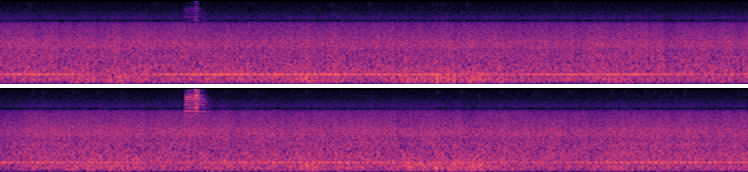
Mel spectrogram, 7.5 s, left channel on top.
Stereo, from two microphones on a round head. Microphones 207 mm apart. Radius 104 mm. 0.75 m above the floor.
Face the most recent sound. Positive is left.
turn(degrees=-85)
